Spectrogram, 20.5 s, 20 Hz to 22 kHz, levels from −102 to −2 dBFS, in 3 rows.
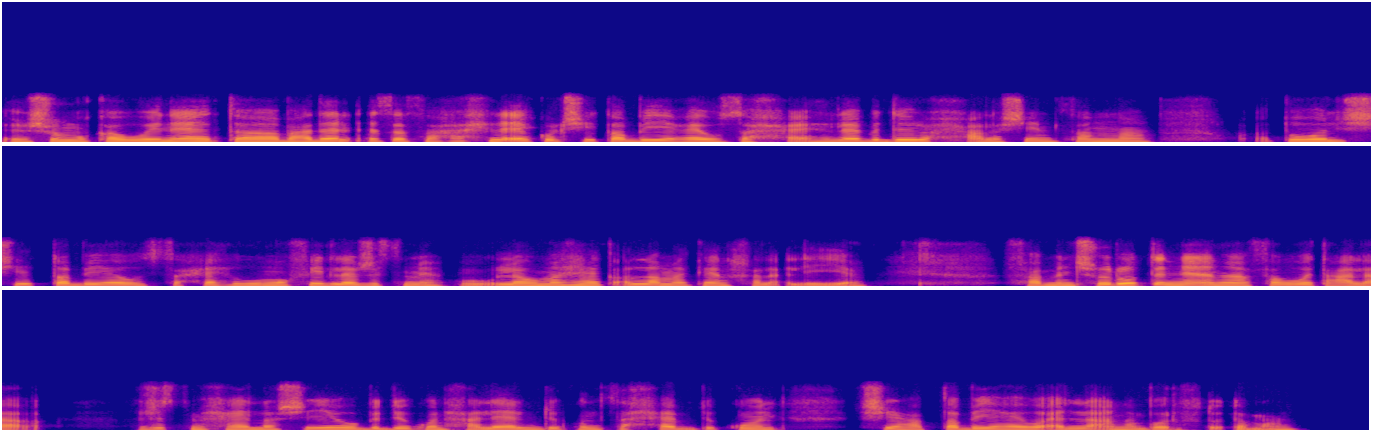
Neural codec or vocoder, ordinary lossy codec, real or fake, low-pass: none; Opus, 32 kbps; real; 7.2 kHz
